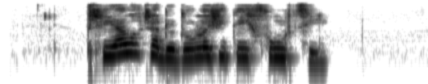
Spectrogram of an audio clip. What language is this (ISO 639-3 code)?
ces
